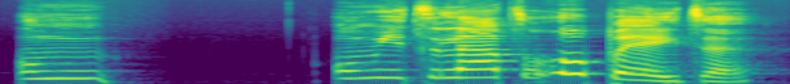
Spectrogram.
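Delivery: put-on very high, lilting girl's voice; high girl, sing-song menace; teasing girl. A narrator's reading. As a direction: tease with a high-pitched question. Girl teases with a sinister question.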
